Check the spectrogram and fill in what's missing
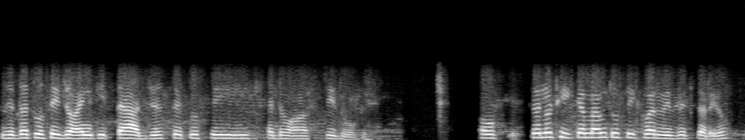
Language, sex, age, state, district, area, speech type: Punjabi, female, 30-45, Punjab, Kapurthala, urban, conversation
